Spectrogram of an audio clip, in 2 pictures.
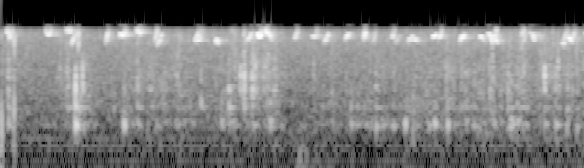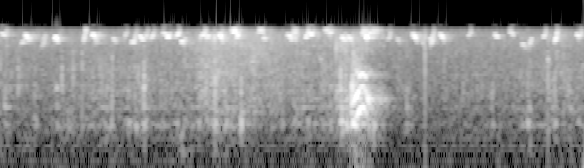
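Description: A brood of day-old chicks peeping constantly, many short high chirps overlapping. About nine seconds in there is one brief, louder and lower sound.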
